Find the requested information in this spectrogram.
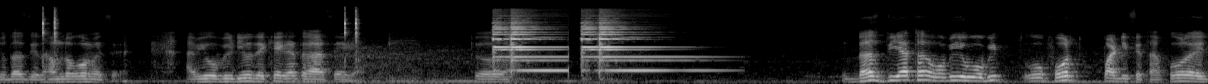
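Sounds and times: bell ding: 5.0 - 7.4.

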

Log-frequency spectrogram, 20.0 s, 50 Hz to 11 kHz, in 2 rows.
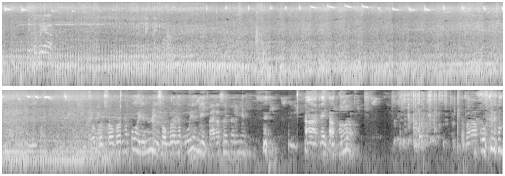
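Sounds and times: bird chirping: 0.0 - 18.1.

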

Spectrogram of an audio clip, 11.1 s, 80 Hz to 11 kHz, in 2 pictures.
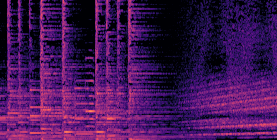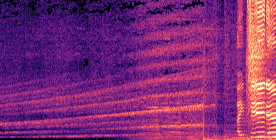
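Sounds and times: electronic rising sweep: 3.6 - 10.2
music with heavy bass: 9.0 - 11.0.

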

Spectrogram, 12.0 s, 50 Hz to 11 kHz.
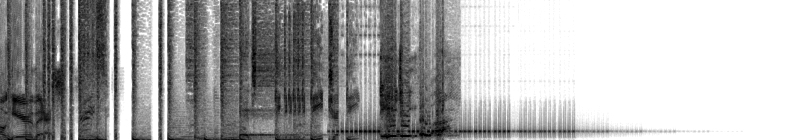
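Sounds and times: steady beep-like tone: 3.7 - 9.6
rapid stuttering electronic pulses: 4.1 - 9.0.

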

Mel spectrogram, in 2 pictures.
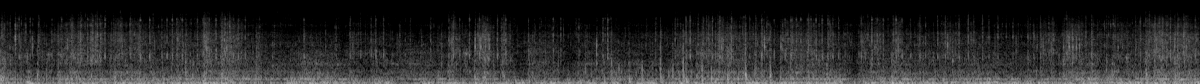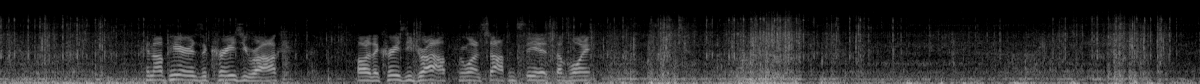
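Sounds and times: bike rattling over trail: 0.0 - 24.0
bike tyres on dirt: 0.0 - 24.0.

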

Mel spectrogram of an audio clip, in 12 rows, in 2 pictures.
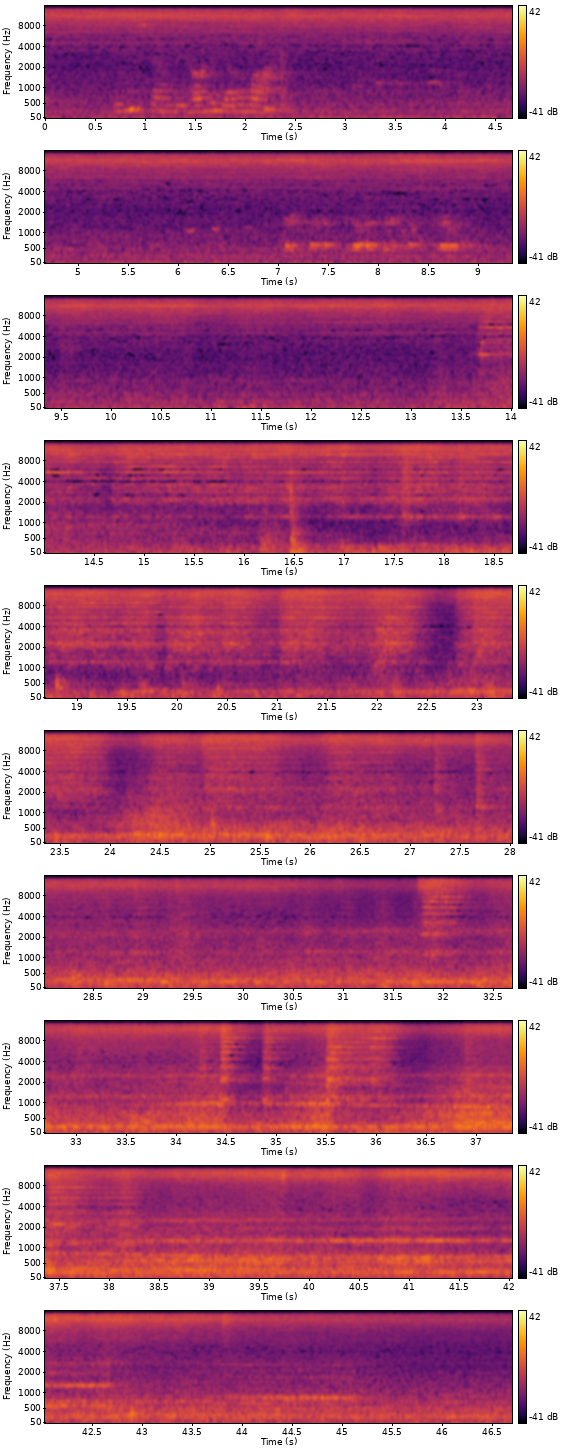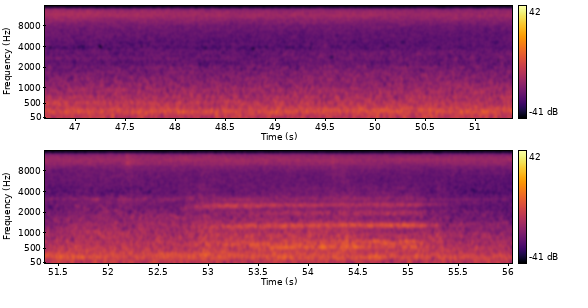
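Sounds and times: train brake whine: 0.0 - 46.1, 51.4 - 56.0
train wheels squealing and rumbling: 13.4 - 45.9, 51.2 - 56.0
rail-joint clacks: 13.7 - 29.7.

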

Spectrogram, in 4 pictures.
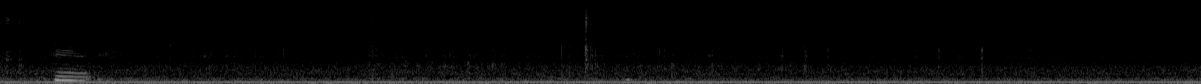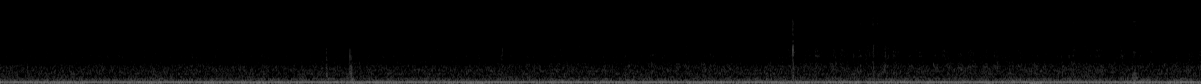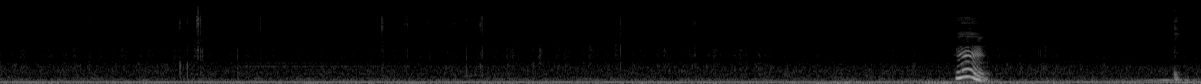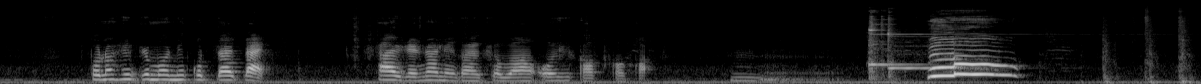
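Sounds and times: low electrical hum: 0.0 - 48.0
toothbrush scrubbing teeth: 3.8 - 38.4
person humming briefly: 43.3 - 44.5, 45.3 - 46.8.

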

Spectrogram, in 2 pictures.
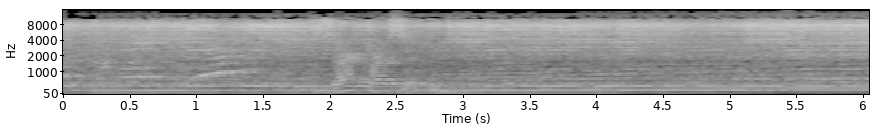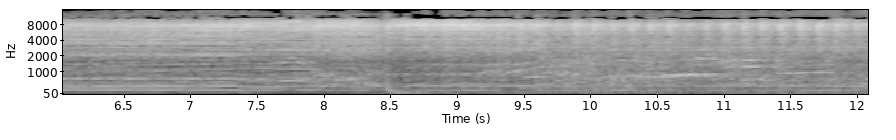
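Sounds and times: music with long held notes: 0.0 - 12.0.

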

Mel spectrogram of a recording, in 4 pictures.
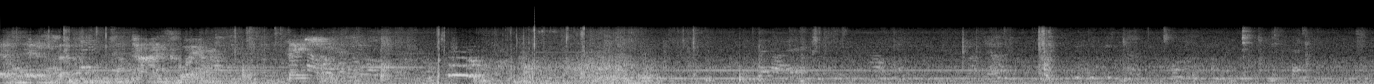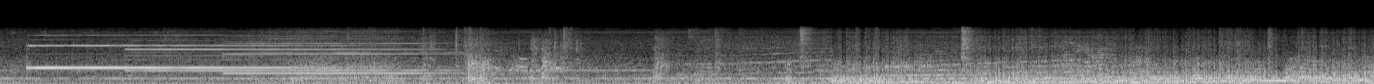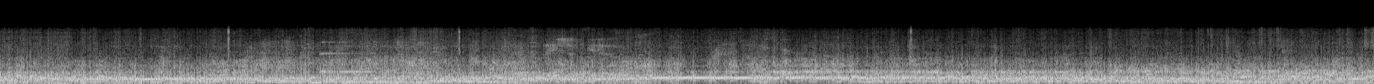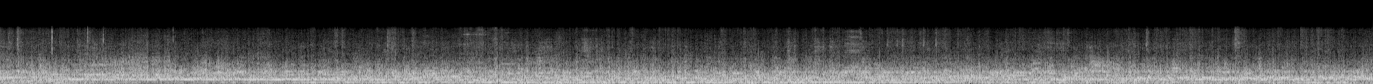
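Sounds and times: train running rumble: 0.0 - 54.9
descending three-note chime: 14.0 - 21.3.

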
